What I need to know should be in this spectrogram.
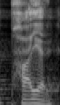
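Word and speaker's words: fire: गया फाय, RE से र, यह लिखा गया फायर, इसे क्या पढ़ा जाएगा, फायर। ये देखिए कैसा उच्चारण हो गया, इसे पढ़ा जाएगा फायर।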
